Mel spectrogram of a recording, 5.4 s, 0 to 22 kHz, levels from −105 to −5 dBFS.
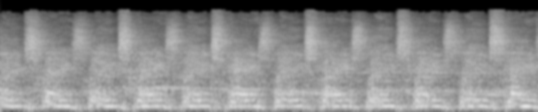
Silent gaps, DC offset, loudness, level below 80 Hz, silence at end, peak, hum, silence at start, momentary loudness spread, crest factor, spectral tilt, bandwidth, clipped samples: none; under 0.1%; -19 LUFS; -54 dBFS; 0 s; -6 dBFS; none; 0 s; 3 LU; 14 dB; -3 dB/octave; 15.5 kHz; under 0.1%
